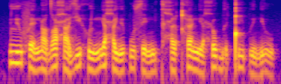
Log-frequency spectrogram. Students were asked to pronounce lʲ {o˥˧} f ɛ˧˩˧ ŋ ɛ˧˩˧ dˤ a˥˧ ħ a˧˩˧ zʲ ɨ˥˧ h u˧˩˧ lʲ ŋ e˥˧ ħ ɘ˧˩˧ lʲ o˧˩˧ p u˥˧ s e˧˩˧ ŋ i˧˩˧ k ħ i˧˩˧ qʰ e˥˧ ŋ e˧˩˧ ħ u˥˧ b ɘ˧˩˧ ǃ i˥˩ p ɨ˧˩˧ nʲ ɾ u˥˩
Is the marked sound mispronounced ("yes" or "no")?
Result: yes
